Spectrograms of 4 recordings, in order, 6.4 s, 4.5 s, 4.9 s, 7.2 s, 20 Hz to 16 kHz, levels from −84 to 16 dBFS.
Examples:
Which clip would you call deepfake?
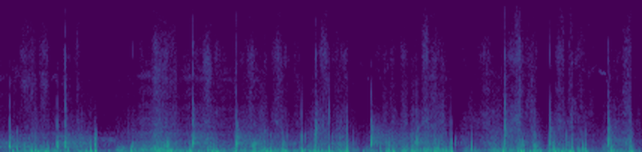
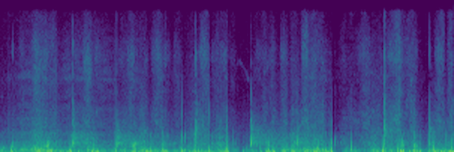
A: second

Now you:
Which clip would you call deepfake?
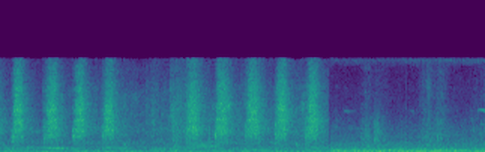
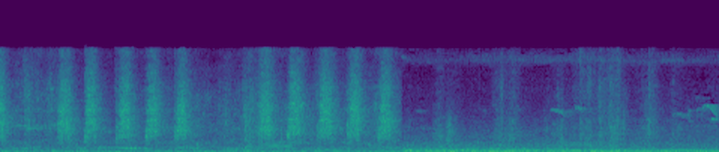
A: second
